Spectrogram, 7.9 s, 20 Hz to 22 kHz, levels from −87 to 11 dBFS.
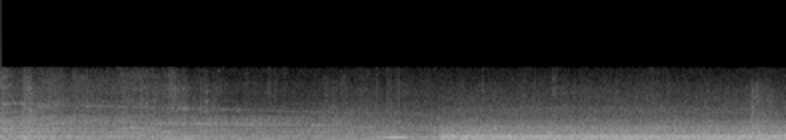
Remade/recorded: recorded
